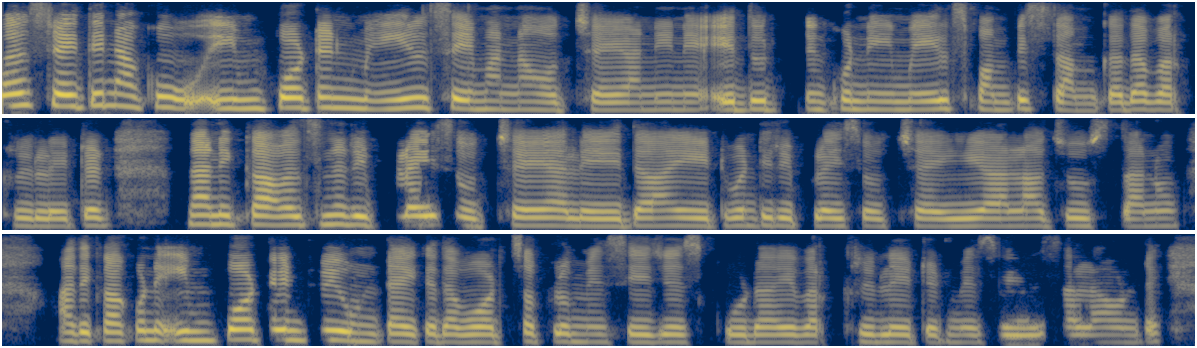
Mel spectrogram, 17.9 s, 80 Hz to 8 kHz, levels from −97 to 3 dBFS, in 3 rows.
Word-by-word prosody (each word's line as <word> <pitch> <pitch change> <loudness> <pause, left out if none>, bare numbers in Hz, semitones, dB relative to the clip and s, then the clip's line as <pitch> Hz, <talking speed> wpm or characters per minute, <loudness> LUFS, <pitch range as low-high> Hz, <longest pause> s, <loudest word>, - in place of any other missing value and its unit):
First 315 +2 +5
అయితే 295 +1 +7
నాకు 275 -1 +2 0.4
important 255 +2 +4
mails 235 +3 +2
ఏమన్నా 215 -1 -4
వచ్చాయా? 195 +1 -3
నేను 200 0 -6 0.2
ఎదు 205 +2 +2 0.4
కొన్ని 215 -1 -2
మెయిల్స్ 215 +2 0
పంపిస్తాం 210 -1 -3
కదా! 200 +2 0
Work 200 - -6
related. 195 +1 -1 0.4
దానికి 240 -1 +3
కావాల్సిన 225 +1 +3
రిప్లైస్ 230 +1 +2
వచ్చాయా? 210 +2 0
లేదా? 190 +1 0 0.3
ఎటువంటి 200 +2 -4
రిప్లైస్ 195 0 -4
వచ్చాయి 190 0 -3 0.2
అలా 195 0 -4
చూస్తాను. 195 -1 -4 0.5
అది 225 - +3
కాకుండా 240 +2 +1
ఇంపార్టెంట్‌వి 250 +1 +3
ఉంటాయి 205 -1 -1
కదా! 200 -1 -1
వాట్సాప్‍లో 200 +1 -2
మెసేజెస్ 195 0 -4 0.2
కూడా 190 0 -3 0.2
వర్క్ - - -11
రిలేటెడ్ 195 -1 -3
మెసేజెస్ 190 +1 -6
అలా 190 0 -7
ఉంటాయి 190 +2 -10
205 Hz, 125 wpm, -21 LUFS, 195-230 Hz, 0.5 s, అయితే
